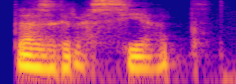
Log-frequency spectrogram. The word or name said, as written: desgraciat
